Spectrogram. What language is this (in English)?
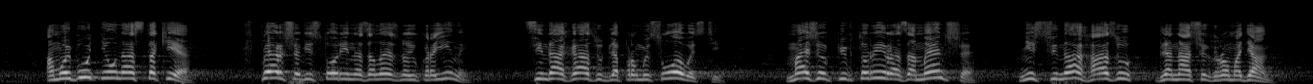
Ukrainian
